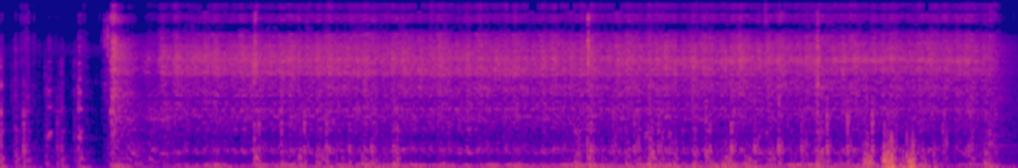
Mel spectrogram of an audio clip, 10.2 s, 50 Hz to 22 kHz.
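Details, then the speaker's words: 1968 Ford F250 with a rebuilt hopped-up 390 V8, 57,000 miles, long tube headers, true dual exhaust, sat over a year and a half; battery showing about 13 amps. Starter turns it steadily about nine seconds with no firing; choke cable works. Cranks, no start. "not even firing this is the choke cable it does work does she want to be choked"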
